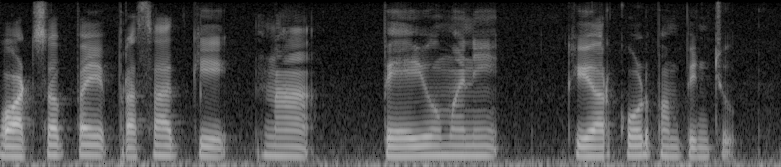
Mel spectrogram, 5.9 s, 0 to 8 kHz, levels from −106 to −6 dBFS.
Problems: low volume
